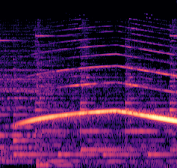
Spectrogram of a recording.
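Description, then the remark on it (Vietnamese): A police patrol car siren wails steadily as the patrol car races toward the scene, its tone slowly rising and falling in a long sweep, fairly loud, with low engine and traffic rumble beneath and no voices. “Có tiếng còi của cảnh sát tuần tra, phía sau là tiếng xe tuần tra đang lao tới.”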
